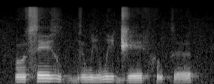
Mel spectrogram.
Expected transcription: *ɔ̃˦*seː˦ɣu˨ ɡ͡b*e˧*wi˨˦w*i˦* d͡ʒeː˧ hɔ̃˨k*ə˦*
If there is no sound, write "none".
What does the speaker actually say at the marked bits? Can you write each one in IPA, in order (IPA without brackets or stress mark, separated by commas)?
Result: ɔ̃˧, ɨ˧, i˦˨, ə˨˦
